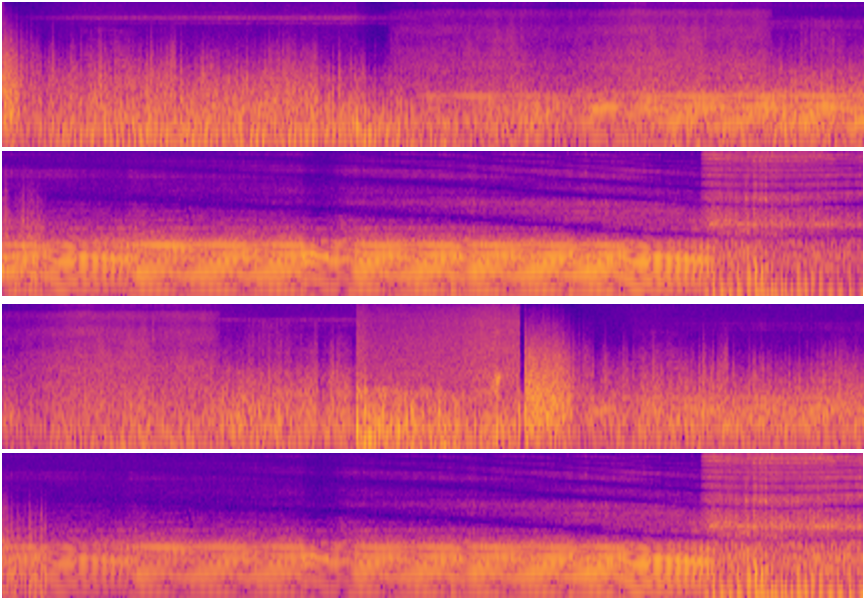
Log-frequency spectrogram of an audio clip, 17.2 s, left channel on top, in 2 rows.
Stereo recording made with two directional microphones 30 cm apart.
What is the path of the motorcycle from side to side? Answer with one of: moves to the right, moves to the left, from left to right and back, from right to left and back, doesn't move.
moves to the right.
